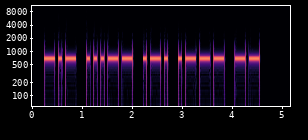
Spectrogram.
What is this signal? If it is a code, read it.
Morse code, heard as a keyed tone, about 17 wpm, 700 Hz. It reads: K3RJM
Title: USA Call Signs Repeated 2x 17wpm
